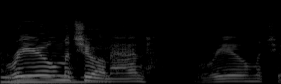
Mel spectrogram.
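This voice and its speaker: Using a whiny, put-on character voice, a man speaks at a medium pitch. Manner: sarcastic, shouting.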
